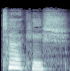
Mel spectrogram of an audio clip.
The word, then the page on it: turkish: British English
